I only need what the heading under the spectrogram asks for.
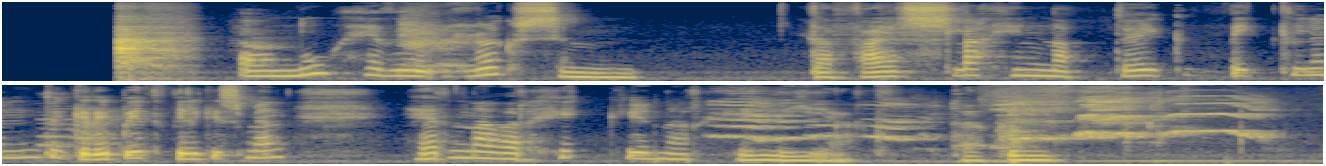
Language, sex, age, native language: Icelandic, female, 20-29, Polish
